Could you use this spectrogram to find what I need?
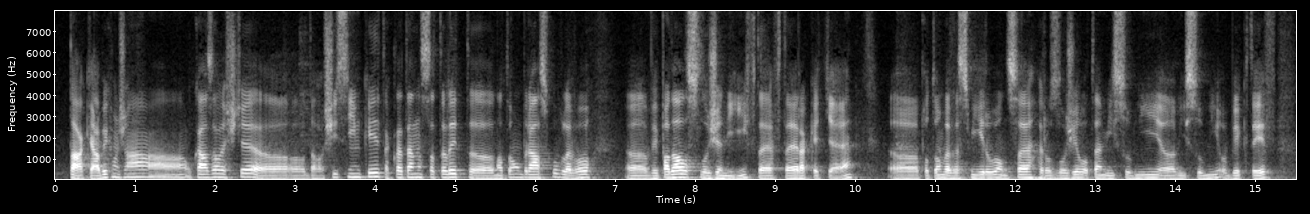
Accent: Tábor, South Bohemian Region, Czechia; moved away as an adult; now in Plzeň, Czech Republic; já jsem z Tábora, což je město, město na jihu Čech

